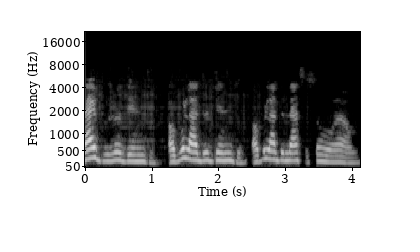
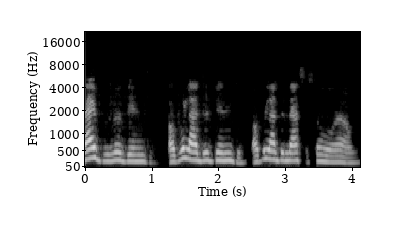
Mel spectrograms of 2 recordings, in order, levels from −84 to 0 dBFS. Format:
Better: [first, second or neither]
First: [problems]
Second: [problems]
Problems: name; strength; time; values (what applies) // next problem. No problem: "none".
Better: first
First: none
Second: noise reduction (neural mask model DeepFilterNet 3)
